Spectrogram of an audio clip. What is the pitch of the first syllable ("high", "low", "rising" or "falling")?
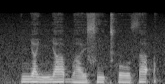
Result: falling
